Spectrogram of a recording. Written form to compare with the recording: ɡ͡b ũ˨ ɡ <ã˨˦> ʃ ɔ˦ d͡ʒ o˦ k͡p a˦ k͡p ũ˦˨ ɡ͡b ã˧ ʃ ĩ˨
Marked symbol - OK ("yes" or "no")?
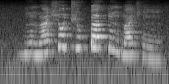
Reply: yes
